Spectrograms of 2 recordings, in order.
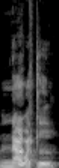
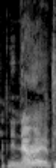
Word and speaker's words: Nahuatl: It's that TL sound, that Nahuatl. Okay. Yeah, it's hard to pronounce. There is an L at the end. Nahuatl.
